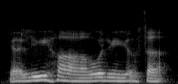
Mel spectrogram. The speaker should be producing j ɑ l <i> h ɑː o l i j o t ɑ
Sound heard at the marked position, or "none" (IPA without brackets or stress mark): i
